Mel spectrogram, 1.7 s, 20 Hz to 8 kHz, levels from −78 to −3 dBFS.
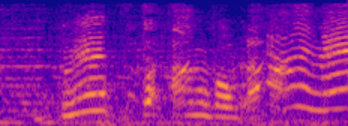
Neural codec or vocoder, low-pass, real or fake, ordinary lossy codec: codec, 24 kHz, 0.9 kbps, WavTokenizer, medium music audio release; 7.2 kHz; fake; MP3, 48 kbps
